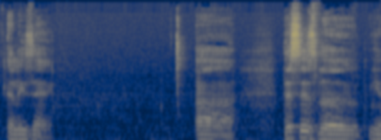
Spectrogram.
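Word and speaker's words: Elysée: it is spelled e-l-y-s-e-e alyssia i've always called it alyssi but uh i think the proper pronunciation because i think it's supposed to be french or something is uh elise uh this is the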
